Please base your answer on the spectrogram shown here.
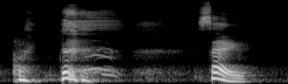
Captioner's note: laughing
